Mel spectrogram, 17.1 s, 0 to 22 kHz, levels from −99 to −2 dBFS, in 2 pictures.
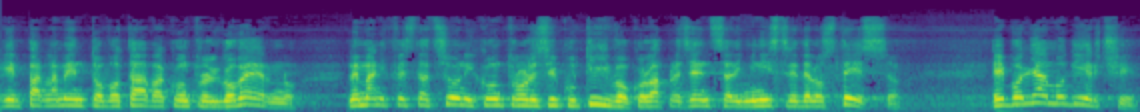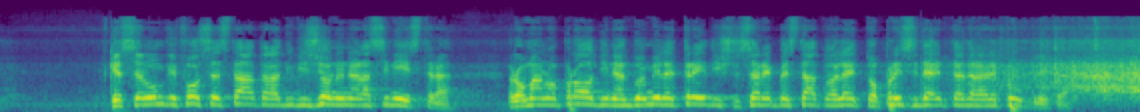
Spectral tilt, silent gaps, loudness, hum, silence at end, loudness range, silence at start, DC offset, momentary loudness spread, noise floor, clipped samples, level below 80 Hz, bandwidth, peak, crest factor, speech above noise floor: -5.5 dB/octave; none; -19 LUFS; none; 0 s; 3 LU; 0 s; under 0.1%; 7 LU; -54 dBFS; under 0.1%; -58 dBFS; 13 kHz; -2 dBFS; 18 dB; 35 dB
